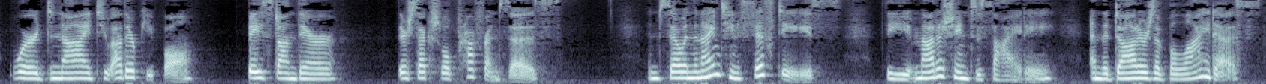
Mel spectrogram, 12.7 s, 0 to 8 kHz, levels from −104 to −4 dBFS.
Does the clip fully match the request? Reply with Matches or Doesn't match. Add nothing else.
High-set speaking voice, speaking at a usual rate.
Doesn't match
